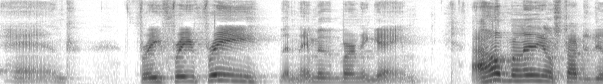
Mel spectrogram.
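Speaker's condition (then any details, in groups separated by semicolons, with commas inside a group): Cerebral palsy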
